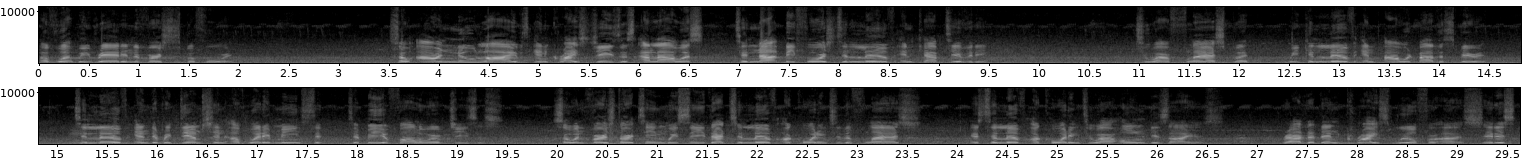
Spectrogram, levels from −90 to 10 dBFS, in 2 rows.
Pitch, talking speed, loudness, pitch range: 200 Hz, 165 wpm, -32 LUFS, 180-215 Hz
